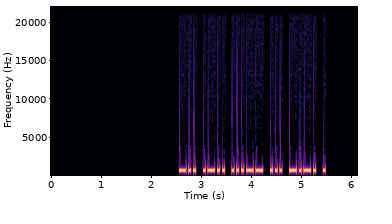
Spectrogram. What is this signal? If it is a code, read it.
Morse code, heard as a keyed tone, about 25 wpm, 700 Hz. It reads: DL3SCE
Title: DXCC-100 Call Signs - 6 Characters - Repeated 3x - 25wpm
